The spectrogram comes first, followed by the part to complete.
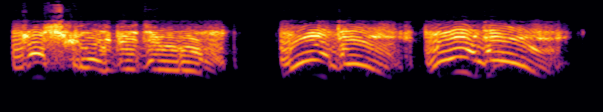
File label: damaged engine, mood high, speech tur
